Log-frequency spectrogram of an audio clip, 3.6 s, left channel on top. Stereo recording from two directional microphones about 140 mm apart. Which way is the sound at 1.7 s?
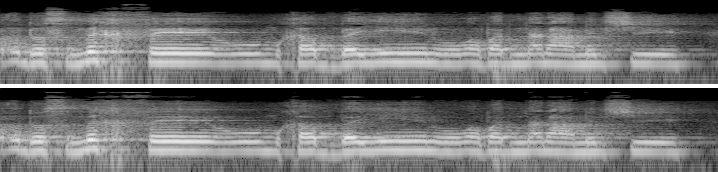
40° right (ahead or behind).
